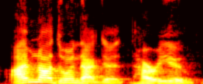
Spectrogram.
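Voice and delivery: high, loud upbeat reply; breezy challenge. Acted. Testing if the greeter listens, breezy loud reply. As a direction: say it like a cheerful greeting.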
